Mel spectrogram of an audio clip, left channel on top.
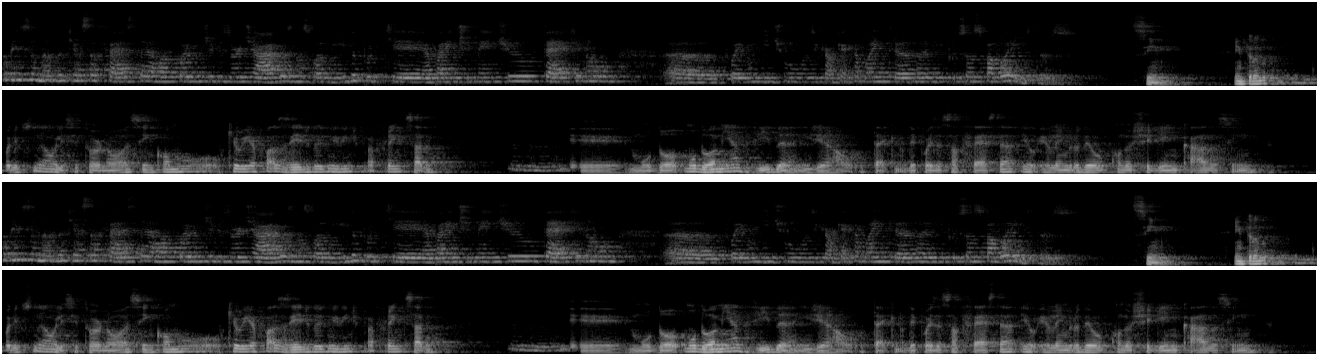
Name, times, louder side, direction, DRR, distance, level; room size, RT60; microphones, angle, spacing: voice 1, 0.0-10.7 12.6-13.1 18.2-18.8, right 1 dB, 10° left, -2 dB, 7.4 m, -41 dB
voice 2, 11.3-11.7 12.3-12.7 13.2-17.5 18.9-25.9, right 1 dB, 15° right, 6 dB, 1.1 m, -31 dB
27.5 x 19.0 x 5.0 m, 1.1 s
head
